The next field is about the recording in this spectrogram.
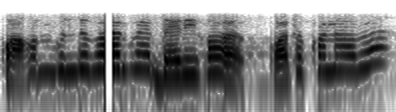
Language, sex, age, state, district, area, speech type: Bengali, female, 30-45, West Bengal, Darjeeling, urban, conversation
